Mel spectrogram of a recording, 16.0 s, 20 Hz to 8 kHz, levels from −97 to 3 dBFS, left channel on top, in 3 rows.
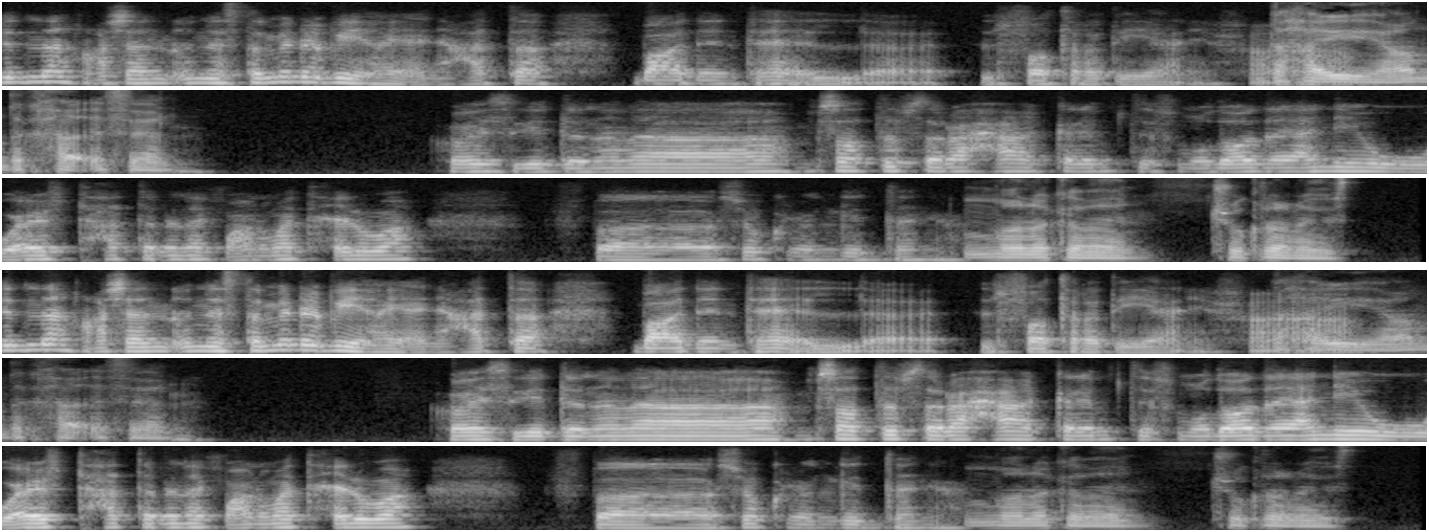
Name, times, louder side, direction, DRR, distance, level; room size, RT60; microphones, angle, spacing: voice 1, 0.0-5.1 7.0-12.5 12.9-14.3, right 4 dB, 85° right, 0.6 m, -22 dB
voice 2, 4.7-6.0 14.3-15.7, left 5 dB, 55° left, 0.4 m, -24 dB
2.9 x 2.3 x 3.5 m
head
